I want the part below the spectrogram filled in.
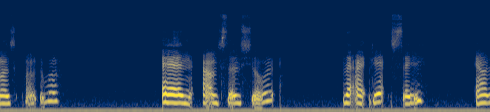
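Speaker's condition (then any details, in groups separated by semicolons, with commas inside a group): Spinal muscular atrophy type 2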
